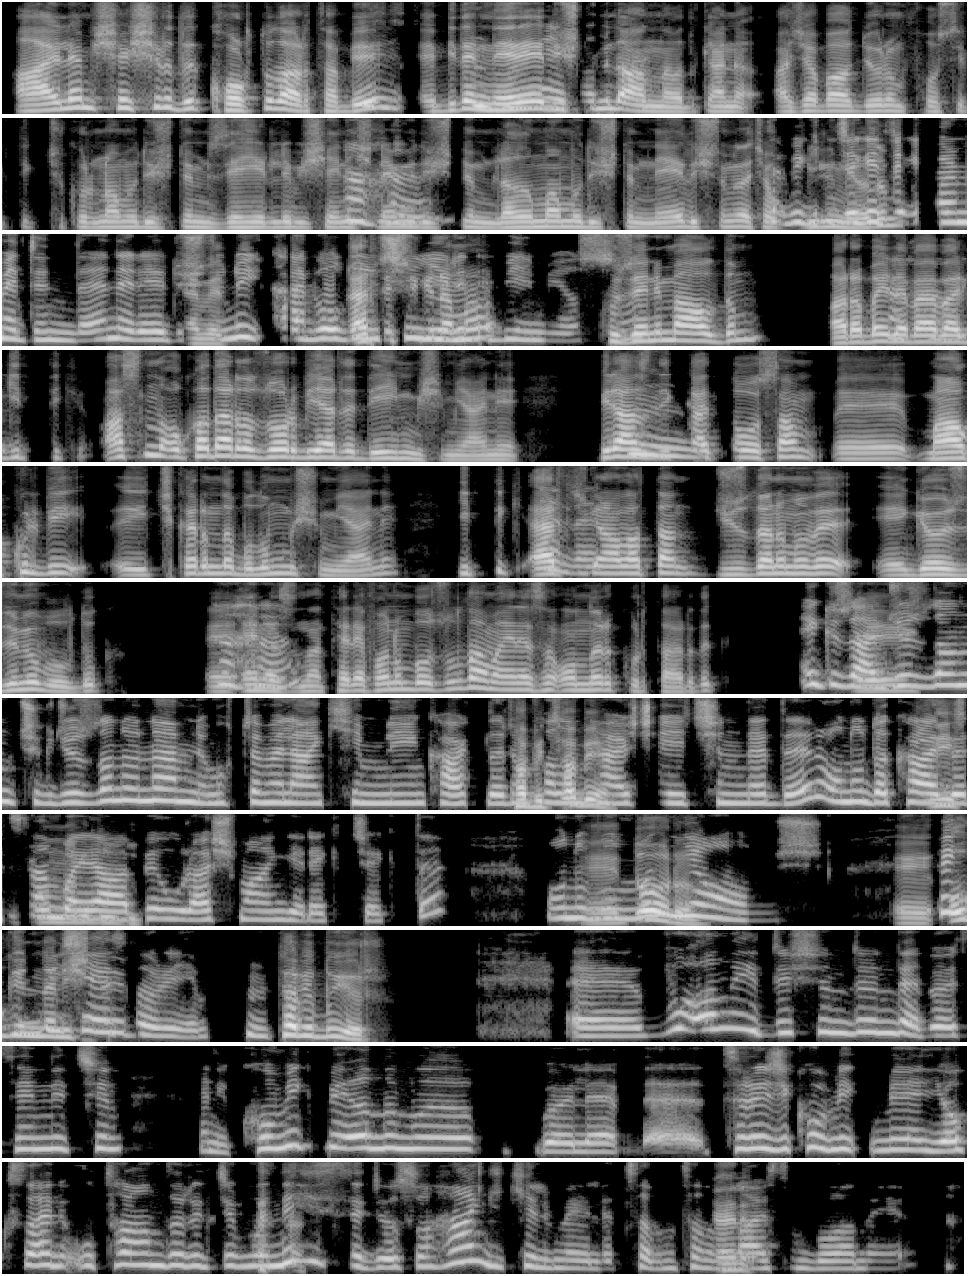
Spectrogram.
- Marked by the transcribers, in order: other background noise; tapping; cough; chuckle
- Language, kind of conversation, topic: Turkish, podcast, Kaybolduğun bir yolu ya da rotayı anlatır mısın?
